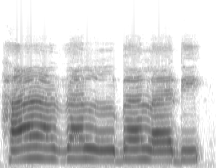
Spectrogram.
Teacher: alif lam qamariyah ciri-cirinya itu lamnya terbaca jelas, ya, berbunyi L.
